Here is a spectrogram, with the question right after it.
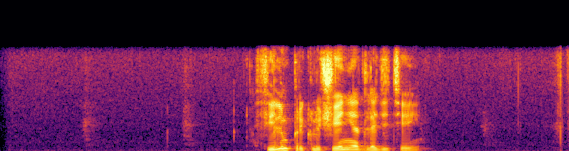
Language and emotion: Russian, neutral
